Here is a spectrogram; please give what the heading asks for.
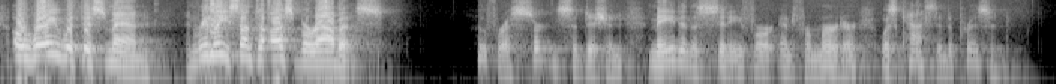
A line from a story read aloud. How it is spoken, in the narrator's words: they cried out all at once, saying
